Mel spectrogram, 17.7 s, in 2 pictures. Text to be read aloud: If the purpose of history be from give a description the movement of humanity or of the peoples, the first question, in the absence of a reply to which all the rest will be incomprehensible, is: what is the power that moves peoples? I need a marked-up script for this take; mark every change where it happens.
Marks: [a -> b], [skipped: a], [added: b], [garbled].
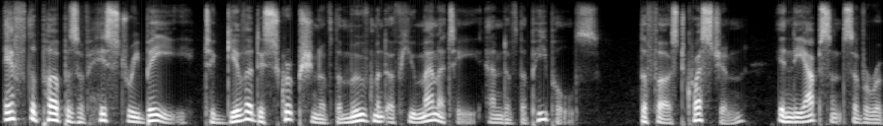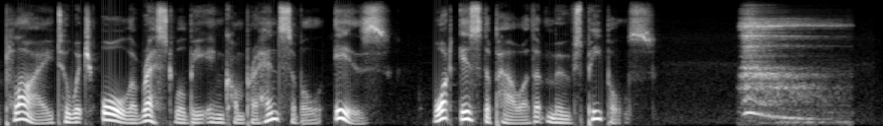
If the purpose of history be [from -> to] give a description [added: of] the movement of humanity [or -> and] of the peoples, the first question, in the absence of a reply to which all the rest will be incomprehensible, is: what is the power that moves peoples?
